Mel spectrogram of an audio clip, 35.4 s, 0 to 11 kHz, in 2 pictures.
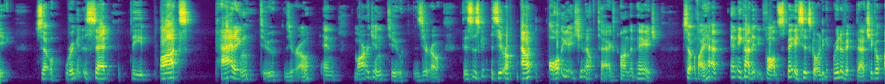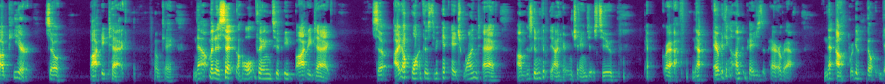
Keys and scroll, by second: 7.1 Tab, 10.2 0, 11.7 super+s, 22.9 super+a, 33.0 super+a.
